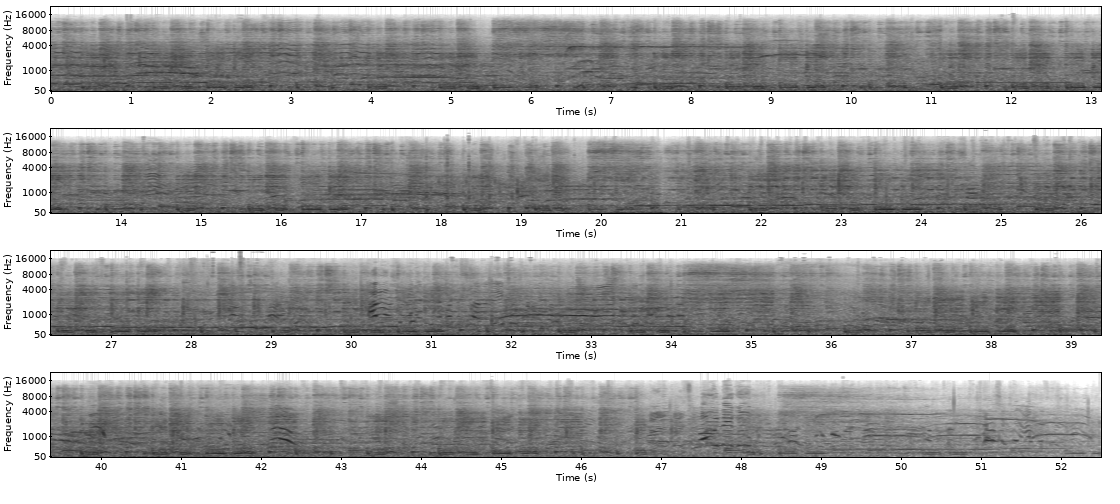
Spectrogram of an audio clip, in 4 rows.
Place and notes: Londres, Royaume-Uni - HipHop
A hip hop dancer in front of National Gallery, London, Zoom H6
UK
